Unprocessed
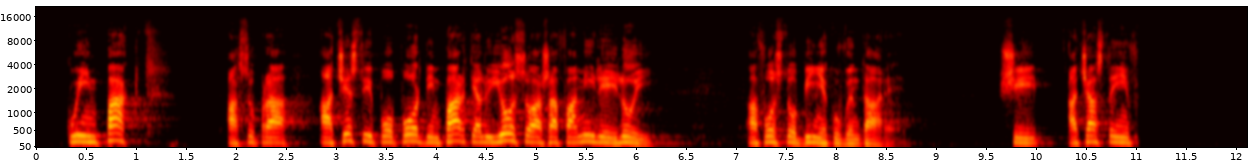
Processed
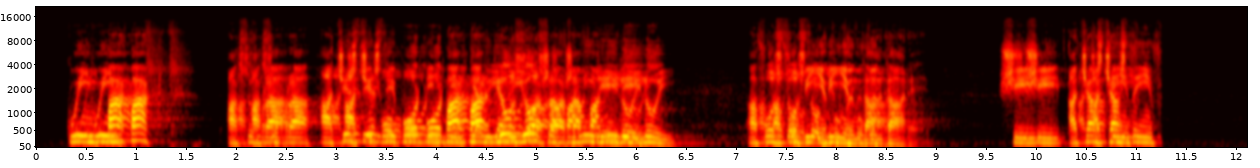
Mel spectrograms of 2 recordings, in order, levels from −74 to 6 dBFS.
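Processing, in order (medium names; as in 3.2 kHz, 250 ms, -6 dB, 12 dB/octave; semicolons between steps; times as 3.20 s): treble shelf 2.7 kHz -2 dB, from 6.03 s -10.5 dB, from 7.14 s +2 dB; loudspeakers at several distances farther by 30 m -9 dB, 80 m 0 dB; trim +3.5 dB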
